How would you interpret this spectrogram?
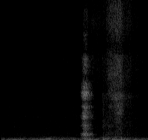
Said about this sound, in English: You're breathing so heavily. Calm down. Calm down.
